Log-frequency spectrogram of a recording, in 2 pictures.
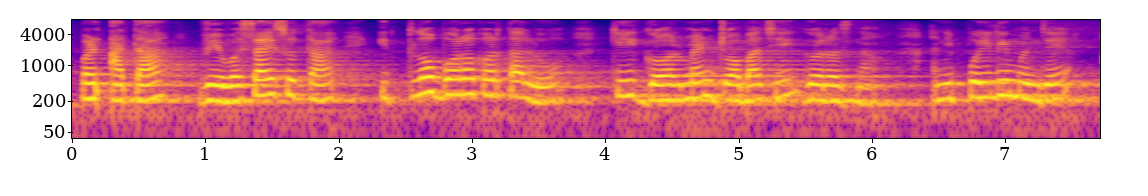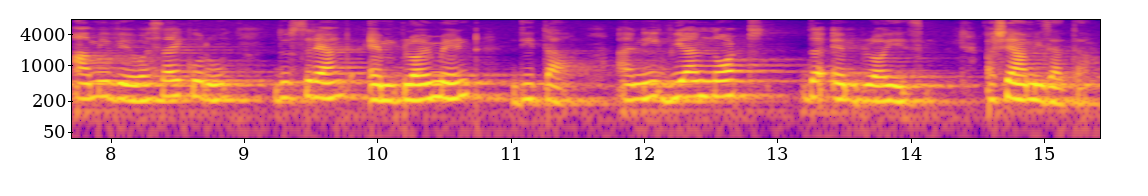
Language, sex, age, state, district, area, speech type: Goan Konkani, female, 18-30, Goa, Bardez, urban, spontaneous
